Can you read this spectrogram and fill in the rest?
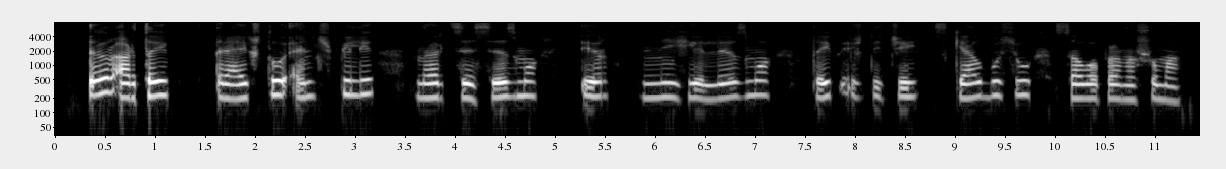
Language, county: Lithuanian, Kaunas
